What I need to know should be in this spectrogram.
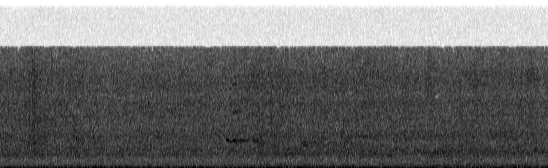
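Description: Wind blows steadily through the trees and rumbles outdoors.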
